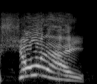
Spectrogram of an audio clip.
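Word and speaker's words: Sone: sam morsi lee evans sonny aluko or shawnee as matt would like us to have him pronounced uh macaulay bond and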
